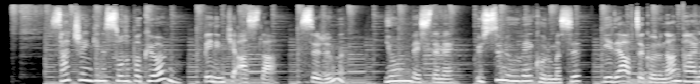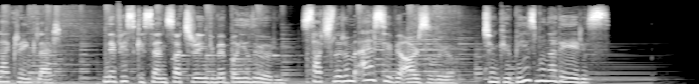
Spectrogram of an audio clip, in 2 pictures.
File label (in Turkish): reklam; elseve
